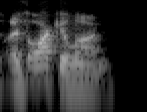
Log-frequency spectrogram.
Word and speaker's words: Archelon: It was spelled A-R-C-H-E-L-O-N. So they said, Grandpa, you have to spell it out so we know how to pronounce it. – Ah. – They gave me the idea to have the, to say how it's pronounced as Arculon, so that was one of their ideas.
